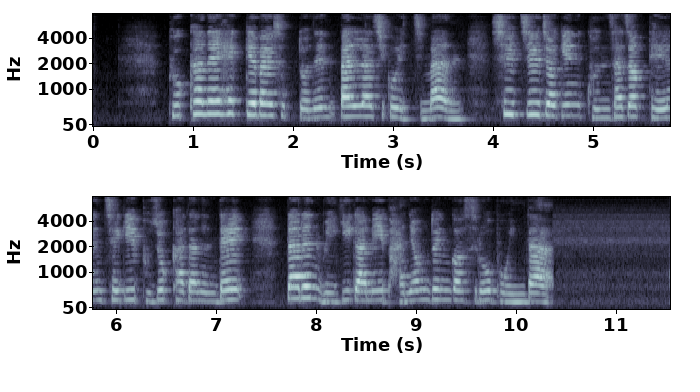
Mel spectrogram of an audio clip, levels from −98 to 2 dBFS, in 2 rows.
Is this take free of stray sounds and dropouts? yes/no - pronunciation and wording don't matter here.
yes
